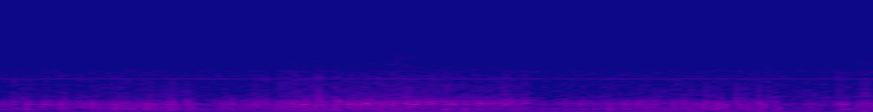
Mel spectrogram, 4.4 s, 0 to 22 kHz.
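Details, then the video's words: Pet cat purring in stereo without talking, a continuous low vibrating rumble that swells slightly in the middle and then eases off. "ASMR Cat: Purring #5"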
